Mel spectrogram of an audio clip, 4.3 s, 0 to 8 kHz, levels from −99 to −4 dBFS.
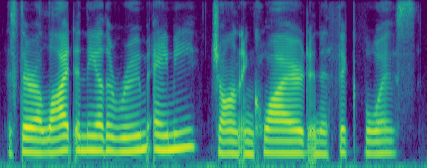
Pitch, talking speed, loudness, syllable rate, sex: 200 Hz, 210 wpm, -17 LUFS, 5.4 syllables/s, female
